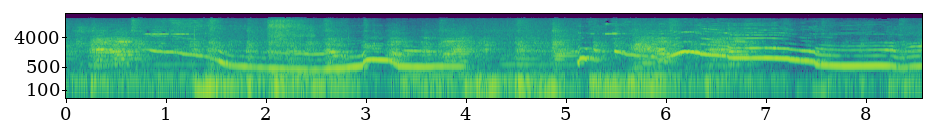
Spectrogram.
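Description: Dogs howl in long, wavering, sliding tones almost without pause, rising and falling over a steady rhythmic reggae music track playing underneath.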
